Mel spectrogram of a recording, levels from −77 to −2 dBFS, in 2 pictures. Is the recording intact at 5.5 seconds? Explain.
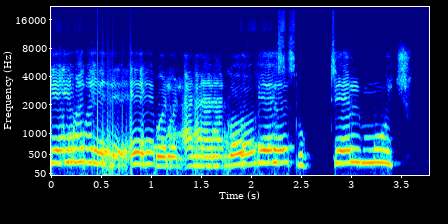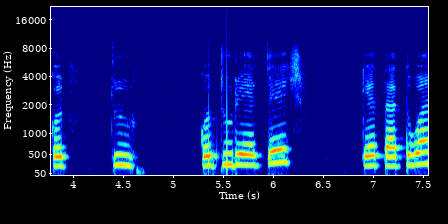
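No. Processor overload crackle runs from 5.35 to 5.53 s: the system misses roughly five buffers of about 10 ms each over that stretch, skipping them and leaving a gritty burst of crackle. Throughout, the sound is also muffled and hoarse, likely Opus compression in its hybrid speech mode at a low bitrate, which fits a rate around 16 kbps.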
